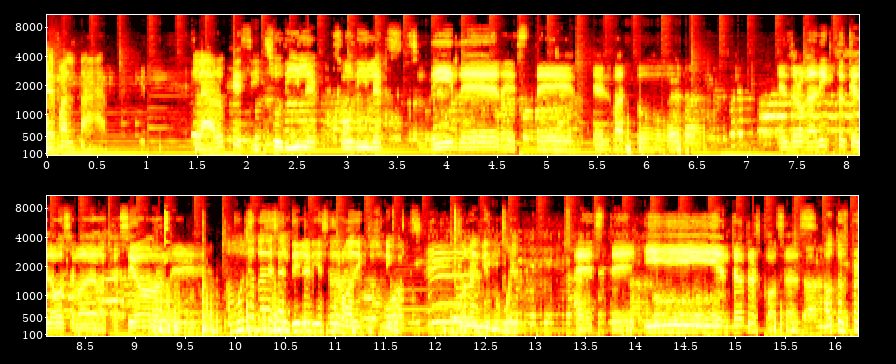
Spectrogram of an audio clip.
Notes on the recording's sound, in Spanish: Una disculpa por los sonidos ambientales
